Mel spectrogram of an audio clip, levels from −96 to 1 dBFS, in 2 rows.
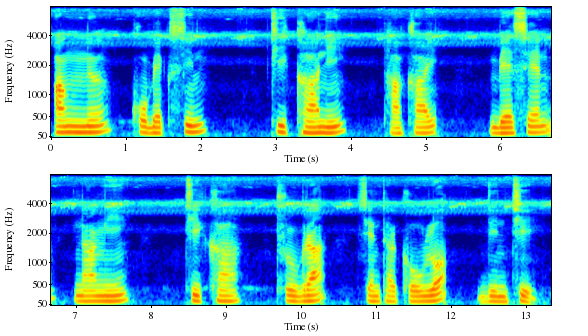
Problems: constant background noise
